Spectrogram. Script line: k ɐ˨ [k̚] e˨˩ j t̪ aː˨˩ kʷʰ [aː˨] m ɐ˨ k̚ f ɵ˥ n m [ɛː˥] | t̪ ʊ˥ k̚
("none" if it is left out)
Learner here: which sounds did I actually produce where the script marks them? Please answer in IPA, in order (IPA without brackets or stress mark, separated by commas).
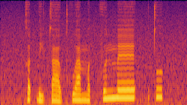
t̚, aː˨, ɛː˥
